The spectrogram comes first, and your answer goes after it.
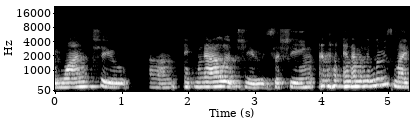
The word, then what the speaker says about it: Sacheen: Am I pronouncing that correctly? Sasheen Kat.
